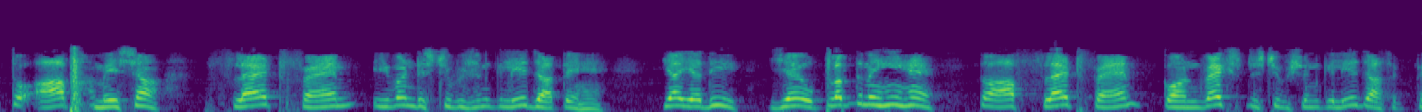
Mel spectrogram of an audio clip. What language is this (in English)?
Hindi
